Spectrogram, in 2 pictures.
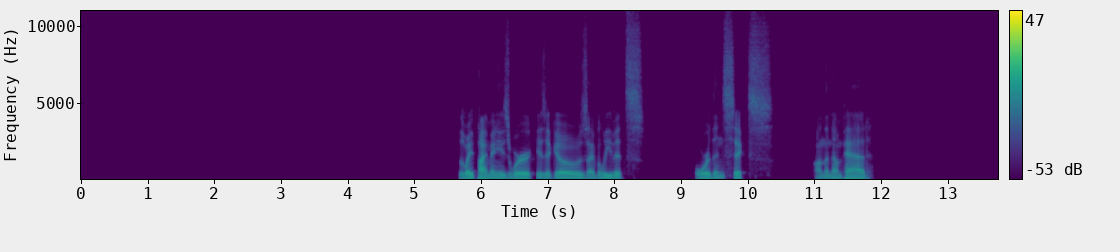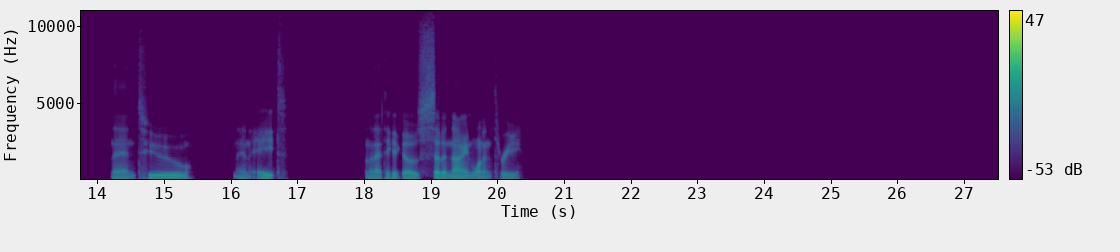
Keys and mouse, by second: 0.5 click, 1.5 shift+d, 2.9 click, 3.5 middle click, 4.5 click, 5.2 middle click, 6.1-8.2 drag, 10.6 click, 12.3 click, 14.2-15.3 drag, 15.9-16.9 drag, 20.2 click, 23.3-27.4 drag, 26.3 s.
